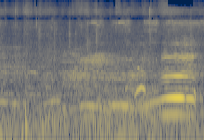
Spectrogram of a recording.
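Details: Agitated, raging cattle bellowing: low, sustained moos build through the clip into a loud, rich, rising bellow near the end, while a fainter lowing animal and murmuring background noise carry underneath.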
